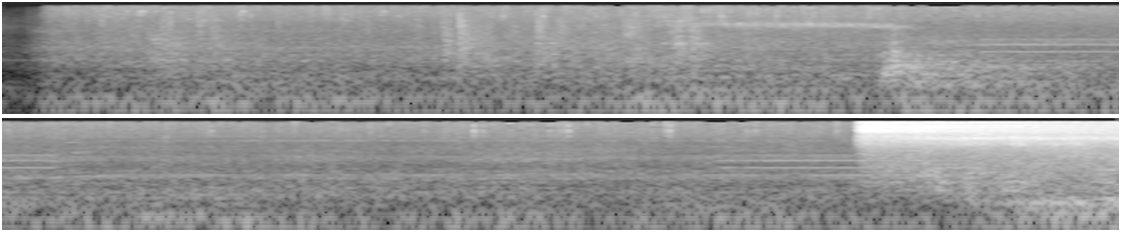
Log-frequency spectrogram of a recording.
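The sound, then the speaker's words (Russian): A steady rain-like hiss fills the cabin of a nearly empty passenger airplane during a storm, then a loud rush of de-icing fluid being sprayed onto the airplane during its de-icing treatment surges in near the end and keeps building. “Не надо беспокоиться, сейчас проходит противообледенительная обработка.”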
